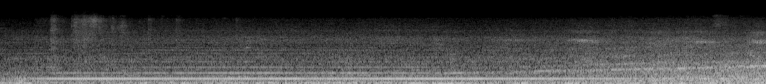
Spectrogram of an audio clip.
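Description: Brussels metro train heard from inside the car as it pulls away from a station. A steady electrical hum starts over a low rumble, and from about halfway through a motor whine rises slowly in pitch as the train picks up speed.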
